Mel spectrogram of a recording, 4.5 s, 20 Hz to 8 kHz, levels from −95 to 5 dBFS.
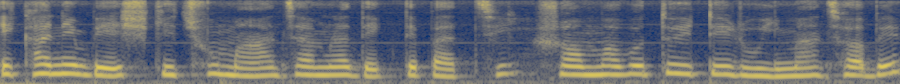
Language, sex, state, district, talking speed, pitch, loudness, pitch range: Bengali, female, West Bengal, Kolkata, 160 wpm, 255 Hz, -17 LUFS, 240-275 Hz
